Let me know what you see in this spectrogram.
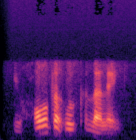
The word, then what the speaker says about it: ukulele: Now, according to Roy Sakuma, who's been teaching the instrument for more than 50 years, so he should know, it's pronounced ukulele.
